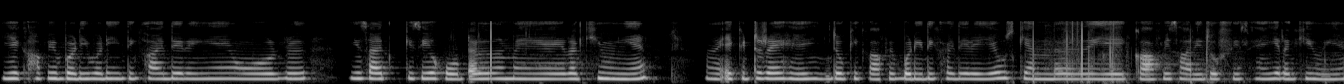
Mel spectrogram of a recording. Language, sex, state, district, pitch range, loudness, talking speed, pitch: Hindi, female, Rajasthan, Churu, 250-265 Hz, -25 LUFS, 165 wpm, 260 Hz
